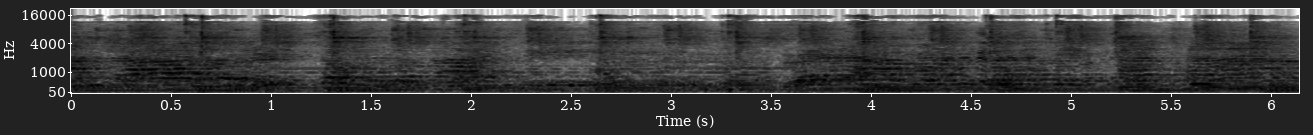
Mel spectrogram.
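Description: Acoustic guitar and banjo strumming a steady beat while a small group of mixed voices sings together.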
